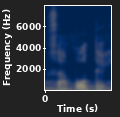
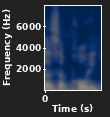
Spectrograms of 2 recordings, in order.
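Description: First: "zapote" said sah-POH-teh, Spanish style; "zapote" with Spanish s and a clear final e; Spanish pronunciation. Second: Said in the usual way. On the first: Shown as a demonstration.

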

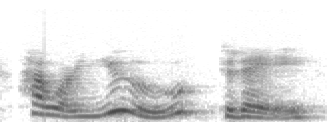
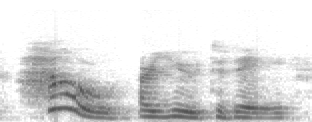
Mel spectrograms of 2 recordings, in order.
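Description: First: Slow it down and land the weight on "you"; "you" is the peak word, the others stay light; stress on YOU. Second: Weight on "How", not on "you"; stress on HOW. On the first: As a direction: lean hard on "you" in "How are you today?", slow. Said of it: "So emphasis on the you". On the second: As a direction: hit "How" first and hardest, said slowly. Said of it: "what was the difference there?". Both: Shown as a demonstration.

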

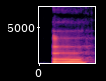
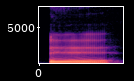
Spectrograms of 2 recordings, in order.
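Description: First: "Ö" short and open; lax Ö. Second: "Ö" long and close; tense Ö. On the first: Lecturer continues the vowel pairs, lax Ö. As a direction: say "Ö" brief, as in Hölle. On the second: Lecturer continues the vowel pairs, tense Ö. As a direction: hold "Ö" tense, as in Höhle. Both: Shown as a demonstration. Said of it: "gepaart mit gespannt und ungespannt".

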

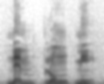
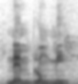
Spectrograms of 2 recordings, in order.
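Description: First: Stretched out word by word; slow, separated language lesson phrase; slow teaching demonstration. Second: Slightly quicker teaching repeat. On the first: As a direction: say each word slowly for learners. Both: Shown as a demonstration. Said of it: "teaching you some basics".

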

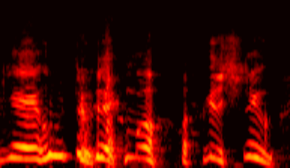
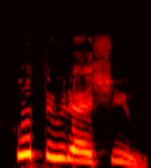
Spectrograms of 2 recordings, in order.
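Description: First: Higher, louder angry comeback breaking into a laugh; pissed-off shout. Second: Mildly louder sergeant demand; a hint of an angry sergeant asking. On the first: Retold or imitated. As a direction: shout it back, furious yet laughing. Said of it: "Man, I was, I was pissed off". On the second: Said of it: "And he was like".

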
